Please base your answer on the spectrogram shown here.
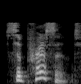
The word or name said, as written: suppressant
